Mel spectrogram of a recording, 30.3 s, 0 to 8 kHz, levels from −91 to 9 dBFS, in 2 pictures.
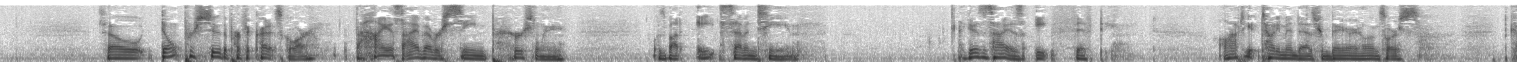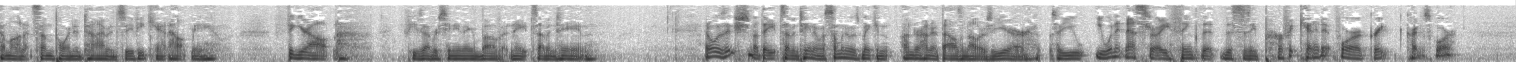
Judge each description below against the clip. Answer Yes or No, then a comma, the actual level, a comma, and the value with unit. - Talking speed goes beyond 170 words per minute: Yes, average, 195 wpm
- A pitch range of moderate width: Yes, average, 4.4 semitones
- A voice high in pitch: No, low, 105 Hz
